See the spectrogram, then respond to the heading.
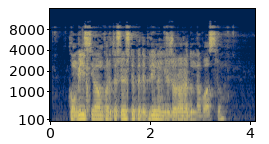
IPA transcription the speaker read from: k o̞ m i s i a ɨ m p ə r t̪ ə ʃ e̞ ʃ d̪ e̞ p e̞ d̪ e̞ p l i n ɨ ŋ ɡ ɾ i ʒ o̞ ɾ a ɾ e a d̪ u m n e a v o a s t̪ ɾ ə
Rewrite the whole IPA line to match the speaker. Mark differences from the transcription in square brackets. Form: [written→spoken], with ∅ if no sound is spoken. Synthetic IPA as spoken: k o̞ m i s i a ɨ m p ə r t̪ ə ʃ e̞ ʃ [d̪→t̪] e̞ p e̞ d̪ e̞ p l i n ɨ ŋ ɡ ɾ i ʒ o̞ ɾ a ɾ e a d̪ u m n e a v o a s t̪ ɾ ə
